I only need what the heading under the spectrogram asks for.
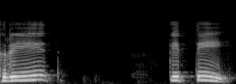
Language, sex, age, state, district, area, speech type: Punjabi, male, 45-60, Punjab, Fazilka, rural, read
